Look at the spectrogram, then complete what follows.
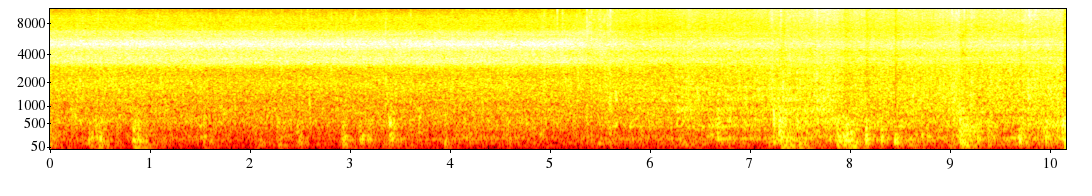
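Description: River water rushing and splashing around a Toyota Hilux 4WD as it wades through a river crossing, over a steady high hiss. From about seven seconds in, irregular low thumps and surges get louder as the vehicle comes closer.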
